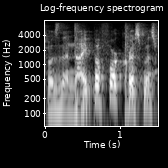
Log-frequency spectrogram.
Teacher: Christmas has two syllables, and the stress is going to be on the first syllable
